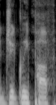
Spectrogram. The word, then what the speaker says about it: Jigglypuff: ] idiots I'm sorry the word ugly has two syllables the word puffy when you combine them into Jigglypuff it becomes a three-syllable word I'm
